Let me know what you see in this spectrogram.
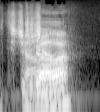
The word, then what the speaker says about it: T'Challa: But T'Challa, I think that's how you say his name. – T'Challa.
